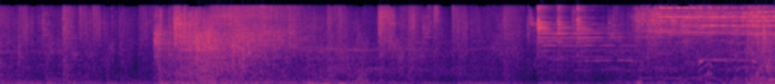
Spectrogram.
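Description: Magic spells whoosh and crackle in a game battle.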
